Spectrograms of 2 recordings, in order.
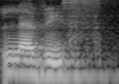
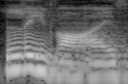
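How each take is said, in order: First: It starts with a short 'leh' sound. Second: It starts with a long 'lee' sound. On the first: The speaker calls it wrong. "In Polish, people pronounce it like Levis" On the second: The speaker calls it right. "we pronounce it like Levi's"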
